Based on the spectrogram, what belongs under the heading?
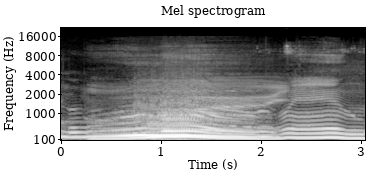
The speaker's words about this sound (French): Le taureau mugit.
